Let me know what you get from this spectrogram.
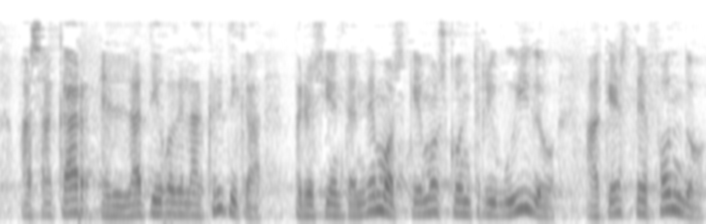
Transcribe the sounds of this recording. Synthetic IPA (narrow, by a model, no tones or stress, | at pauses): asakaɾe̞lːat̪iɣ̞o̞ð̞e̞lakɾit̪ika | pe̞ɾo̞sie̞nt̪e̞nd̪e̞mo̞ske̞emo̞sko̞nt̪ɾiβ̞uið̞o̞ | akeest̪e̞fo̞nd̪o̞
